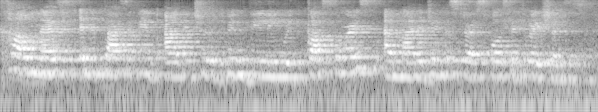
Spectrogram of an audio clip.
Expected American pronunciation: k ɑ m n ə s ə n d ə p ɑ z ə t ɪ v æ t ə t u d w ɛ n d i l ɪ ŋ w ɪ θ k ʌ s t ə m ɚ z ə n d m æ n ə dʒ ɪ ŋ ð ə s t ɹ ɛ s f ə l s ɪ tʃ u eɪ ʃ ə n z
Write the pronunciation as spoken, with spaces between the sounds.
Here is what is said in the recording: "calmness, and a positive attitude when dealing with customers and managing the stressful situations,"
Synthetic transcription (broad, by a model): k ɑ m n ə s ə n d ə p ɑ s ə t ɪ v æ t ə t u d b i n d i l ɪ ŋ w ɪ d k ʌ s t ə m ɚ z ə n d m æ n ə dʒ ɪ ŋ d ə s t ɹ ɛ s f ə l s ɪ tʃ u eɪ ʃ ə n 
